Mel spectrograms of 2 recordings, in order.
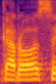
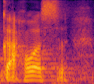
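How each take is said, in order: First: It is said the Italian-descendant gringo way. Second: It is said the standard regional way. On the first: "Vai dizer caroça" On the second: "e não carroça"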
